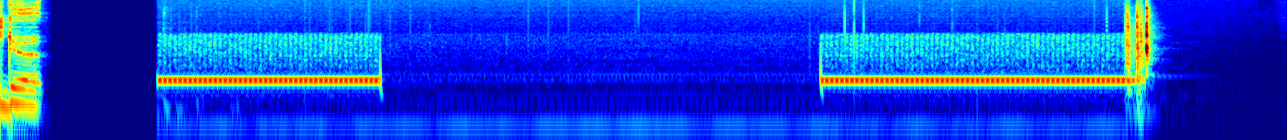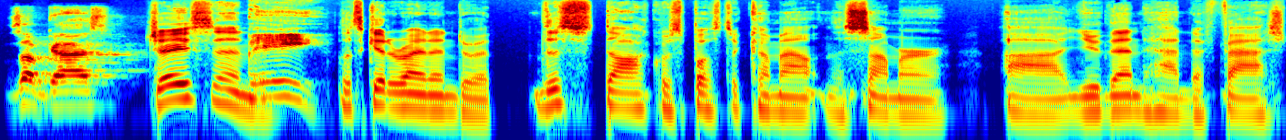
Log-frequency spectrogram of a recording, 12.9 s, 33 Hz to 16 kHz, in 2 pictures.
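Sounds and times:
speech: 0:00.0 - 0:00.3, 0:06.5 - 0:12.8
telephone ringing tone of an outgoing call: 0:00.8 - 0:02.0, 0:04.1 - 0:05.8
telephone click as the call connects: 0:05.5 - 0:05.8.

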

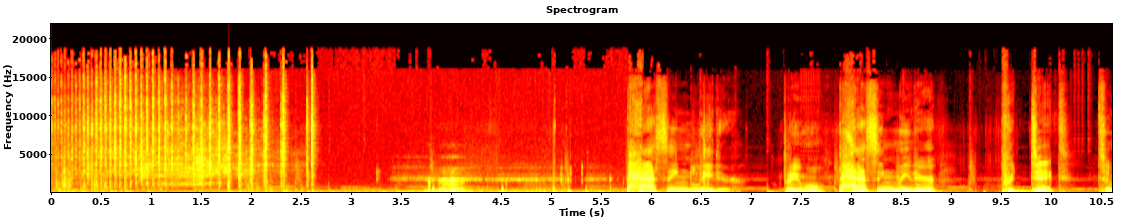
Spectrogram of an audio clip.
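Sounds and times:
prize wheel spinning and clicking: 0:00.0 - 0:02.7
speech: 0:03.8 - 0:04.2, 0:05.9 - 0:09.0, 0:09.6 - 0:10.6.

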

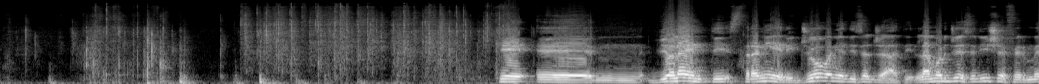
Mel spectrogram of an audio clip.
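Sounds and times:
newspaper pages flapping and thumping: 0:00.0 - 0:05.2
newspaper pages rustling and crinkling: 0:00.0 - 0:06.7
speech: 0:05.0 - 0:10.3.

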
